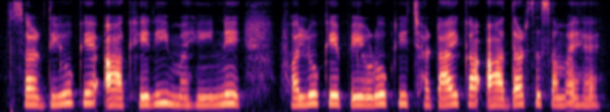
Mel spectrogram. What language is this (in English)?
Hindi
